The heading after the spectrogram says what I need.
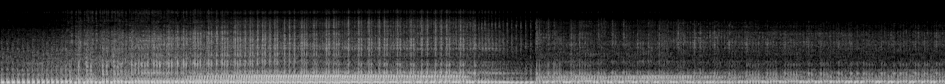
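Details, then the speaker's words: Four-wheeler engine swapped into a 1991 EZGO golf cart: small single revs and drops back with a ragged, uneven beat; it ran poorly because the choke was left out. "It ran like crap. The video I took, you could probably hear that it wasn't running very well. And it was actually because I had the choke out and didn't realize it."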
